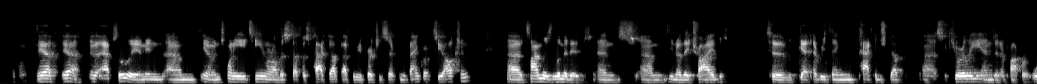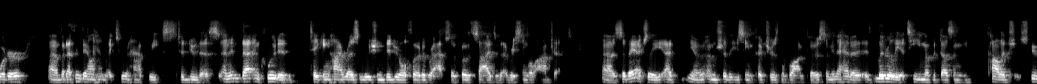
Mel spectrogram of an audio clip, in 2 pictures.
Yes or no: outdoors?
no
